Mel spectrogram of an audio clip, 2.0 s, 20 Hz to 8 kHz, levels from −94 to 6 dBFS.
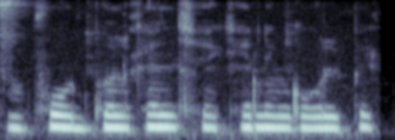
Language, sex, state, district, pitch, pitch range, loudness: Bengali, female, Tripura, West Tripura, 210 Hz, 200-215 Hz, -14 LUFS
